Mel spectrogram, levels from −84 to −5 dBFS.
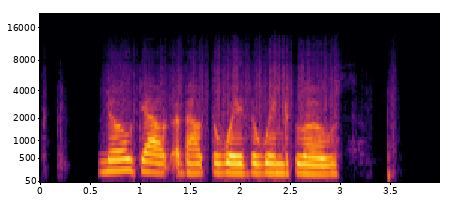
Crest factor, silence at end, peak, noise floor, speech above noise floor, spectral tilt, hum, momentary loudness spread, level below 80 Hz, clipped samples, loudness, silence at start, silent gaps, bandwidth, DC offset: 16 dB; 1 s; -2 dBFS; -56 dBFS; 38 dB; -7 dB/octave; none; 6 LU; -64 dBFS; under 0.1%; -18 LUFS; 0.6 s; none; 11 kHz; under 0.1%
